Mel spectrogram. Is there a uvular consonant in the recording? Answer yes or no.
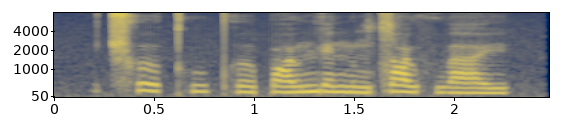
no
